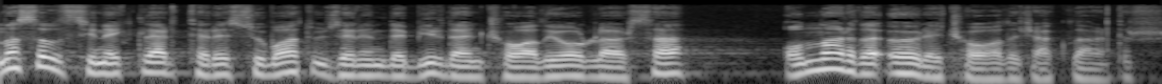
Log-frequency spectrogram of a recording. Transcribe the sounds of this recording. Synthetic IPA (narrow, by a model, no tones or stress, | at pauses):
nasɯlˠsinɛclʲæɾt̪ʰeɾɛsːybat̪yze̞ɾind̪ɛbiɾd̪ænt͡ʃʰo̞alˠɯjo̞ɾlˠaɾsa | o̞nlˠaɾd̪aʔø̞jlʲɛt͡ʃʰo̞alˠɯd͡ʒaklˠaɾd̪ɯɾ̥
